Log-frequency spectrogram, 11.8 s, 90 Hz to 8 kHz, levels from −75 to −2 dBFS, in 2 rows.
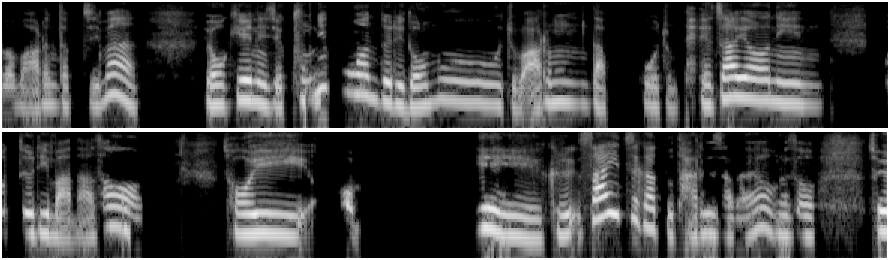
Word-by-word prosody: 너무 100 0 -7
아름답지만 200 - -3 0.5
여기에는 220 +3 +3
이제 205 - -2
국립공원들이 290 - 0
너무 225 +1 -2
좀 - - -6
아름답고 225 -1 -5
좀 185 - -16
대자연인 230 -2 +2 0.4
곳들이 225 -2 -1
많아서 275 - -4 0.8
저희 215 -2 +3 0.2
어 - - 0 0.9
예예. 205 -8 +4
그 210 -1 -1
사이즈가 370 -7 +5
또 - - -5
다르잖아요. 215 +5 -4
그래서 205 -1 -4 0.3
저희 240 - +6
225 Hz, 295 characters per minute, -20 LUFS, 205-255 Hz, 0.9 s, 저희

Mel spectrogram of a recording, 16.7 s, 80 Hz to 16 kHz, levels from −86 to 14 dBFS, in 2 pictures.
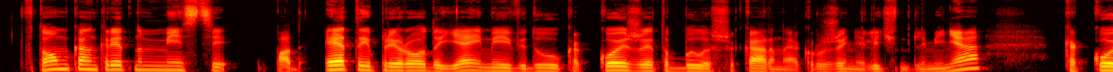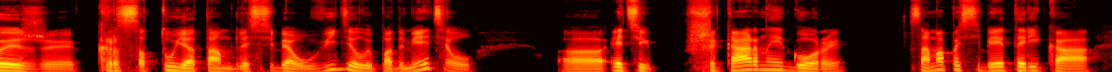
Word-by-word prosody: В - - -12
том 195 +4 0
конкретном 180 -3 -1
месте, 165 -4 0 0.3
под - - -4
этой 175 -2 +5
природой, 140 -5 -1
я 145 +6 0
имею 130 -2 -5
в - - -15
виду, 120 +1 -7
какое 155 0 0
же 130 -1 -3
это 125 0 -6
было 115 -1 -4
шикарное 110 -4 -4
окружение 100 0 -10
лично 100 -1 -9
для 100 +2 -14
меня, 175 - 0 0.6
какое 145 -5 +4
же 100 -2 -7
красоту 160 - +5
я 125 -5 +3
там 120 -3 -1
для 110 +1 -5
себя 115 +2 +3
увидел 125 - -3
и - - -7
подметил. 110 - -1 0.6
А. 105 0 -2
Эти 135 -5 +4 0.2
шикарные 175 +1 +3
горы, 115 -3 -2 0.5
сама 170 +8 +1
по 175 -1 -5
себе 145 -1 +3
эта 150 0 +1
река. 110 -7 -1
125 Hz, 140 wpm, -23 LUFS, 110-160 Hz, 0.6 s, этой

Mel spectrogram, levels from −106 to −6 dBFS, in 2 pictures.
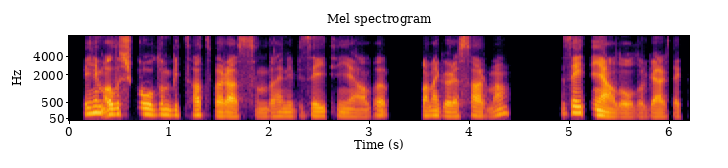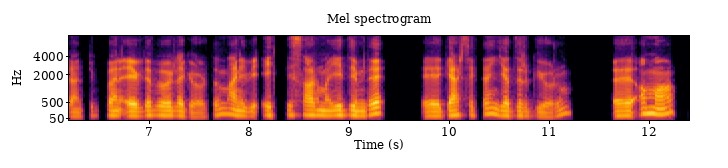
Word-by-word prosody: Benim 180 +4 +3
alışık 150 +2 +2
olduğum 140 -3 +1
bir 135 - -5
tat 130 +1 -4
var 100 -1 +1
aslında, 95 0 -1
hani, 100 -2 -7
bir 100 - -21
zeytinyağlı, 100 -4 -5 0.3
bana 115 +1 -1
göre 100 -4 -2
sarma, 120 - -3 0.5
e, - - -14
zeytinyağlı 135 - +3
olur 90 +1 -7
gerçekten, 95 +1 -4
çünkü 115 0 -20
ben 120 -1 +3
evde 115 +3 +4
böyle 120 -2 +3
gördüm. 95 - -7
Hani 120 -6 +2
bir - - -2
etli 120 +2 -4
sarma 130 -2 +2
yediğimde, 130 +6 +4 0.4
eee, 110 +1 +3
gerçekten 125 +6 +2
yadırgıyorum, 115 - -2 0.4
ııı, 115 +1 +4
ama, 165 +1 +4
120 Hz, 155 wpm, -25 LUFS, 100-135 Hz, 0.5 s, evde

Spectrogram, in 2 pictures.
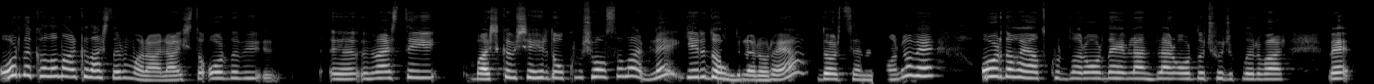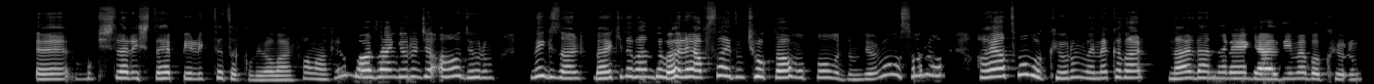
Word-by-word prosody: orada 415 +8 +3
kalan 385 0 +1
arkadaşlarım 320 -5 0
var 225 -4 -2
hâlâ, 200 +1 -1
işte, 215 +4 -6
orada 285 +1 -1
bir 285 - -7
ü 150 - -12 0.5
eee, 245 0 0
üniversiteyi 300 +4 -2 0.2
başka 250 +5 +3
bir 305 - -1
şehirde 310 -1 +1
okumuş 310 +3 -6
olsalar 350 -2 0
bile 355 - +1
geri 335 +1 +1
döndüler 220 -9 +2
oraya 215 +3 +1 0.3
4 245 -1 +3
sene 225 -4 -5 0.2
sonra 370 - -1
ve 395 0 +5 0.4
orada 360 +1 +5
hayat 295 -3 +1
kurdular, 285 -1 -6
orada 280 0 -1
evlendiler, 270 -1 0
orada 265 +1 -2
çocukları 250 -2 -5
var 245 0 +1 0.4
ve, 275 +1 +2 0.6
eee, 245 +1 0
bu 255 +2 -14
kişiler, 295 +1 0
işte, 285 0 -3
hep 280 0 0
birlikte 265 +2 -4
takılıyorlar 205 -4 -3
falan 245 0 -4
filan. 345 - -7
Bazen 345 0 +4
görünce, 355 0 -1
"A!", 375 0 0
diyorum, 310 -1 -3 0.3
"Ne 375 +4 +4
güzel. 300 -6 0
Belki 295 +5 +2
de 370 -1 +1
ben 350 -1 +1
de 355 -1 +2
böyle 335 +4 +7
yapsaydım 345 +1 +2
çok 355 0 0
daha 320 +1 +6
mutlu 320 -1 -6
olurdum." 230 -8 -5
diyorum 250 - -3
ama 455 -2 -3
sonra 410 +2 -3 0.3
hayatıma 375 +7 +3
bakıyorum 315 -2 -1
ve 280 -1 -4
ne 295 - 0
kadar 315 +1 0 0.2
nereden 295 +3 +2
nereye 280 0 +2
geldiğime 260 +1 +3
bakıyorum, 235 -1 -3
290 Hz, 155 wpm, -22 LUFS, 255-340 Hz, 0.6 s, böyle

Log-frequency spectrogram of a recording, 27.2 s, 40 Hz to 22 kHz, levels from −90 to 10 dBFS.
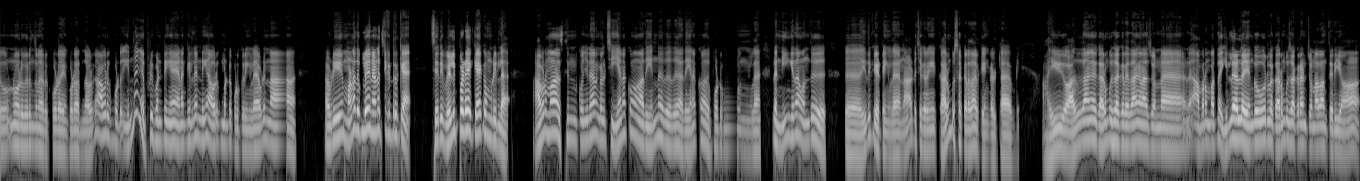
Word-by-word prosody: இன்னொரு 140 -1 -2
விருந்தினரு 130 -3 -4
கூட 120 0 -2
என் 110 - -15
கூட 120 - -2
இருந்தவருக்கு. 110 +1 -6
அவருக்கு 190 -4 -4
போட்டு 145 -3 -6
என்னங்க 435 - -4
இப்டி 195 - -5
பண்ணிட்டீங்க? 160 -1 -2
எனக்கு 145 +2 -4
இல்லன்னு 180 0 -5
நீங்க 175 +1 -1
அவருக்கு 145 +1 -3
மட்டும் 145 -1 -8
குடுக்குறீங்களேன்! 125 0 -3
அப்பிடின்னு 155 +3 -4
நான் 135 0 -2 0.9
அப்படியே 165 +8 +3 0.2
மனதுக்குள்ளயே 230 +5 +5
நெனச்சுக்கிட்டுருக்கேன். 210 -4 +2 0.5
சரி 165 +3 +2
வெளிப்படையா 230 +6 +7
கேட்க 215 +2 +6
முடியல. 155 -8 +2 0.7
அப்புறமா 215 +1 +3 0.2
சின் 175 -1 -9
கொஞ்ச 160 0 -3
நேரம் 205 -1 -1
கழிச்சு. 165 -2 -6
எனக்கும் 205 +3 -4
அது 145 -2 0
என்னது 170 -1 -3
அது? 135 +1 -3
அத 115 - -6
எனக்கும் 145 +6 -6
அது 135 - -2
போட்டு 130 -1 -6
குடுங்களேன்? 115 -2 -8 0.2
இல்ல 170 -2 +2
நீங்க 185 +5 -3
தான் 190 -5 0
வந்து 150 +5 -4 0.8
அ - - +1 0.2
இது 130 - -4
கேட்டீங்களே! 105 -3 0 0.2
நாட்டு 150 +5 -3
சர்க்கர 120 -3 -2
ஏன் 110 - -27
கரும்பு 215 - 0
சர்க்கர 125 -5 0
தான் 135 - +2
இருக்கு 105 -4 -6
எங்கள்ட்ட 100 -1 -5
அப்படின்னு. 90 0 -14 0.5
ஐயோ! 120 +5 0
அதுதாங்க 160 +9 +2
கரும்பு 155 +5 +2
சர்க்கர 145 -2 +2
தாங்க 150 +1 +3
நான் 140 -1 -1
சொன்னேன். 125 -2 0 0.2
அப்புறம் 140 +3 -2
பார்த்தேன் 145 -3 -1
இல்ல, 165 +6 0
இல்ல 170 -1 +7
எங்க 140 +2 -1
ஊர்ல 160 -1 +1
கரும்பு 150 +6 +1
சர்க்கரன்னு 145 -2 0
சொன்னா 130 0 +1
தான் 130 -3 -2
தெரியும். 115 0 0
145 Hz, 165 wpm, -20 LUFS, 125-170 Hz, 0.9 s, வெளிப்படையா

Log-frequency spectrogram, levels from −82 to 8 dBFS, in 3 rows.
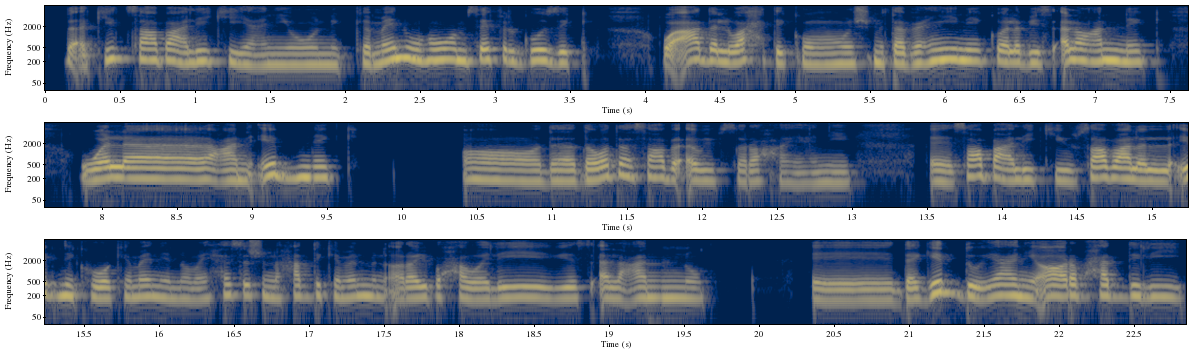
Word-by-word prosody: ده - - 0
أكيد 245 +1 -2
صعبة 230 -2 +1
عليكِ 210 +2 -1
يعني، 170 -2 -3
وإنِّك 170 0 -4
كمان 210 +9 +4
وهو 230 0 +4
مسافر 230 +1 +1
جوزِك 195 -1 0 0.5
وقاعدة 230 -2 +4
لوحدِك 200 -2 -1
ومش 180 +2 -2
متابعينِك 215 +4 +3
ولا 200 -1 +3
بيسألوا 190 +5 +1
عنِّك 210 -1 +2 0.4
ولا 210 +3 +5 0.5
عن 185 0 -1
ابنِك 225 -2 0 0.8
آه، 185 -3 -1
ده 175 +1 -1
ده 185 +2 +1
وضع 235 +3 +2
صعب 225 -3 -3
أوي 180 -1 -1
بصراحة 170 -2 -8
يعني. 155 +1 -9 0.5
آآ 175 -1 -1
صعب 240 +8 0
عليكِ، 190 -1 -1
وصعب 180 +5 +1
على 205 -3 +5
ال 175 -1 +1
ابنِك 210 -1 0
هو 175 -3 +1
كمان، 190 +2 -4
إنه 170 -2 -6
ما 160 - -8
يحسّش 210 +4 -6
إن 185 -2 -4
حد 195 +3 -6
كمان 195 -1 -3
من 190 -2 -5
قرايبه 180 +3 -2
حواليه 175 0 -2
يسأل 175 0 -4
عنه، 180 0 -4 0.7
آآ، 155 0 -2
ده 160 +2 -2
جِدّه 220 0 +2
يعني 195 0 0
أقرب 200 +1 +3
حد 205 -2 -3
ليه. 190 -2 -3
190 Hz, 145 wpm, -23 LUFS, 175-215 Hz, 0.8 s, ولا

